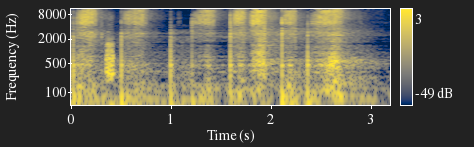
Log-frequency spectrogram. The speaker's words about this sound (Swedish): Man ritar på en griffeltavla. Ja, exakt. Ja. Så i skolan när fröken stod och ritade med en krita på griffeltavla.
